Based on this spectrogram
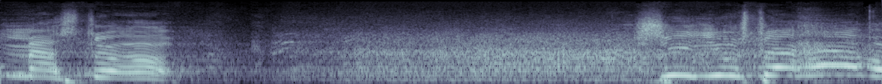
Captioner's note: audience laughs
